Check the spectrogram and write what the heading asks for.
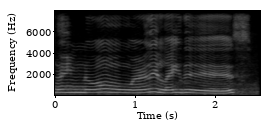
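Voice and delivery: ordinary talk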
